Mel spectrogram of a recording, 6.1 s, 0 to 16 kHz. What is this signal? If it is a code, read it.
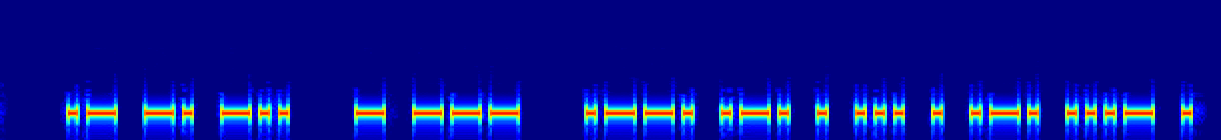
Morse code, heard as a keyed tone, about 25 wpm, 600 Hz. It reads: AND TO PRESERVE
